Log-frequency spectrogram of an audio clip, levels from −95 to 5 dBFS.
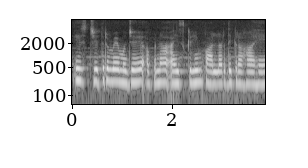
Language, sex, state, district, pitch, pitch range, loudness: Hindi, female, Madhya Pradesh, Bhopal, 215 Hz, 205-225 Hz, -16 LUFS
